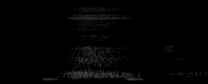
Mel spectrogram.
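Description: A man's faint breath: one soft, airy intake lasting under a second, starting about half a second in, with a fainter breath just after.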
